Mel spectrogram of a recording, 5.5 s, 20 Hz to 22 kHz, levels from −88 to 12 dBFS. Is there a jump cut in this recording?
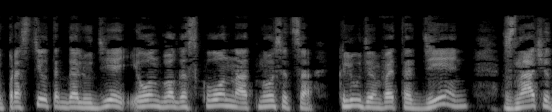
no; 0 cuts

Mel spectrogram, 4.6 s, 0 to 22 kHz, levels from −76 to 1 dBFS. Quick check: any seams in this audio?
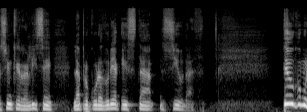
yes; 1 cut; at 1.8 s

